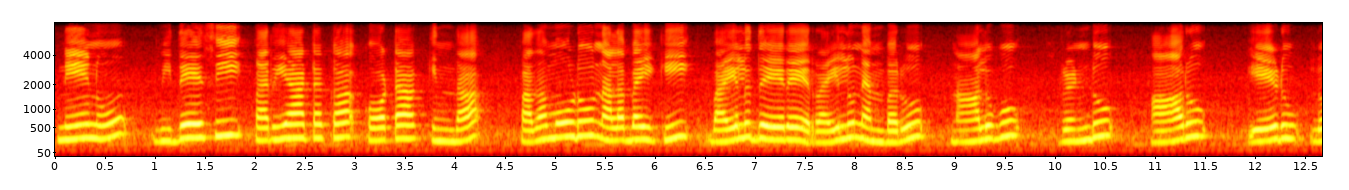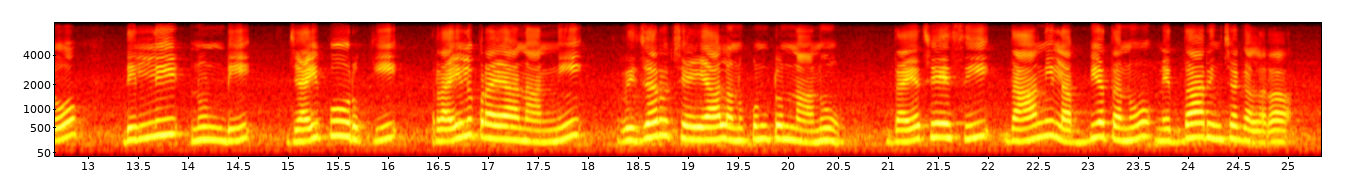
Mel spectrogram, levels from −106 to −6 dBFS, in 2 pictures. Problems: none marked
